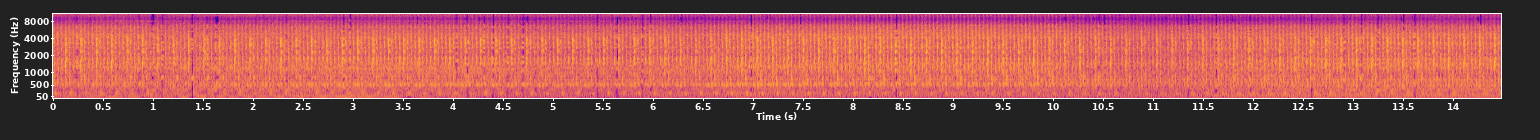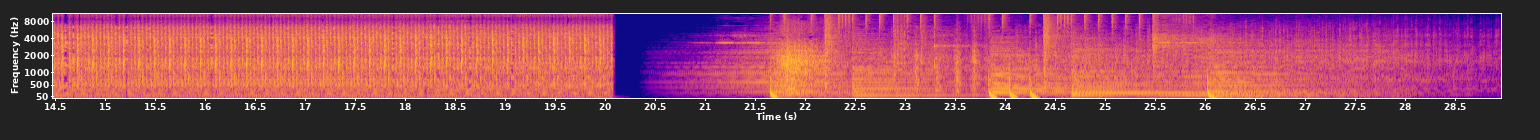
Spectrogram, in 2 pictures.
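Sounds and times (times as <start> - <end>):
car engine idling with ticking: 0.0 - 20.1.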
